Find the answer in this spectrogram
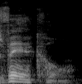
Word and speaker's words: vehicle: why do Americans mispronounce vehicle vehicle it's two syllables vehicle vehicle vehicle just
